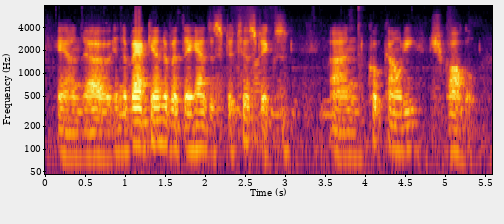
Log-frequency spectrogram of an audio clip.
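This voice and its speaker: A man speaks in an American accent at a moderate pace, with noticeable background noise behind him. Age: 80s+. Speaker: business owner and political activist. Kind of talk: political speech. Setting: breakfast event with audience. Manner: halting, many fillers.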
